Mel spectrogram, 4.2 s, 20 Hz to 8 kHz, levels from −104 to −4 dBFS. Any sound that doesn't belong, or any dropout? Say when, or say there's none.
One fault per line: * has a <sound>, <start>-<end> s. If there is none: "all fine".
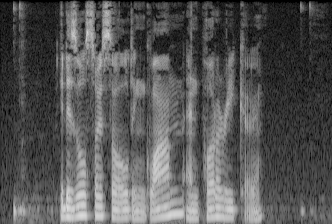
all fine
